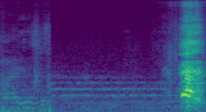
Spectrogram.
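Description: A woman's short, loud gasp near the end, after a second or so of faint, steady held tones.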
